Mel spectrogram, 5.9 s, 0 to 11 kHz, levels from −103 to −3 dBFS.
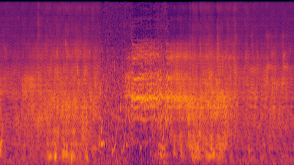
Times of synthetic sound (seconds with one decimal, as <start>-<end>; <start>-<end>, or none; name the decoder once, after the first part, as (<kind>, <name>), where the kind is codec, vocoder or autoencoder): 0.0-2.0 (vocoder, Vocos); 3.4-5.9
